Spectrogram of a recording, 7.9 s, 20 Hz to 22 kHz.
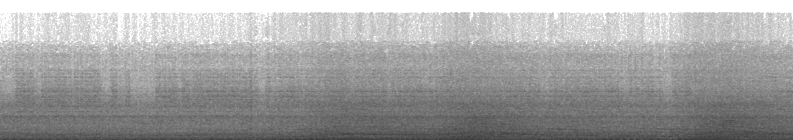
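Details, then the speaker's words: Subaru Legacy B4 RSK (BE5) twin-turbo at first start-up after sitting, fuel pump relay refitted: slightly uneven idle with a steady whirring rattle from a noisy AC compressor pulley; owner expects the roughness to smooth out; timing belt due. "AC compressor pulley is making some noise, that is what you are hearing."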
